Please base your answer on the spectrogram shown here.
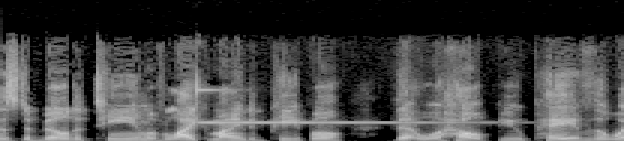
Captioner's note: machine pings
